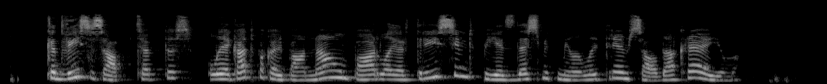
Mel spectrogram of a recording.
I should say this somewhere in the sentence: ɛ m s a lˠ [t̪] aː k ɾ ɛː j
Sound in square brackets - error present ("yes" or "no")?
yes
